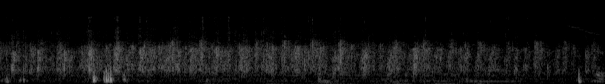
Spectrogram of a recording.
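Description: Audience applause after a conference talk in Peru, sustained steady clapping from a large crowd filling the whole stretch at an even, moderate level with no voices on top.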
